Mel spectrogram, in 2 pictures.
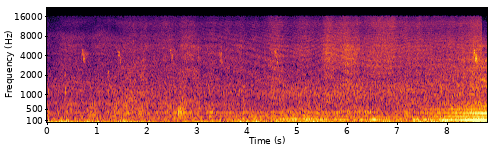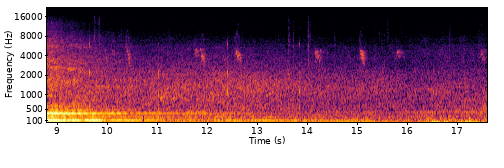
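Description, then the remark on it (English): At a car wash, a car covered in cornstarch-based color powder is being washed: steady mechanical hum and a broad hiss of spraying water fill the space, the hiss cutting off partway through while lower droning machinery continues, with faint clicks and clanks. “I'm uh, standing here at the uh, car wash.”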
